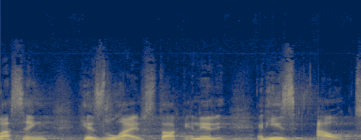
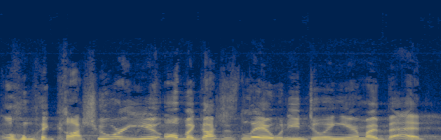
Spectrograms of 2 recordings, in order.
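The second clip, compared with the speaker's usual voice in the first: much higher, rising panic, faster at the end; shocked disbelief; 9 semitones higher than usual. Retold or imitated. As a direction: yelp it like waking beside the wrong bride. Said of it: "And he's like".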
